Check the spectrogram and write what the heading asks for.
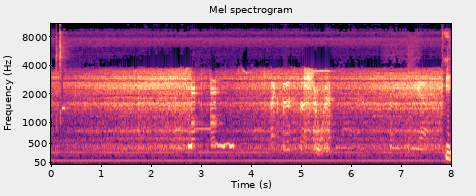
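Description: Kenwood TS-590 HF transceiver's receiver audio in upper sideband while being tuned onto the 17-metre band at 18.150 MHz: a steady hiss of band noise with several steady whistling tones and snatches of garbled voices.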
